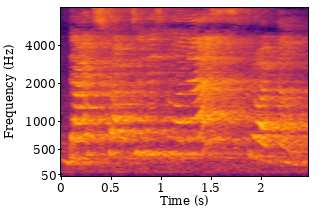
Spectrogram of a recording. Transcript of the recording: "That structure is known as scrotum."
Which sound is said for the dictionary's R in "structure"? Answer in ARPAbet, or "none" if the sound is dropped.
none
